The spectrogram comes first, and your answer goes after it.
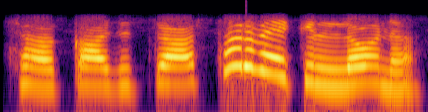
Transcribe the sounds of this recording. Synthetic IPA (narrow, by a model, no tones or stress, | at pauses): t͡ʃʰaːkaːd͡ʒt͡ʃaːɾsɐɾʋeːkɪlːoːnɐ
